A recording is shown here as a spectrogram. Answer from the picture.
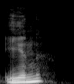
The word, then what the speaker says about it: Eoin: Oh, von, U oh, wie spricht man das denn aus? E-O-I-N, Ian, Ian Kofer.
